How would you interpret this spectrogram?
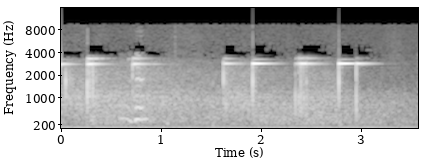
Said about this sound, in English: You like wind chimes? No.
